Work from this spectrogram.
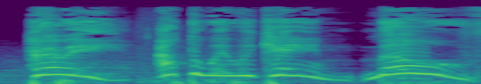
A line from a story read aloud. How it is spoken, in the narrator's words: yelled General Didier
